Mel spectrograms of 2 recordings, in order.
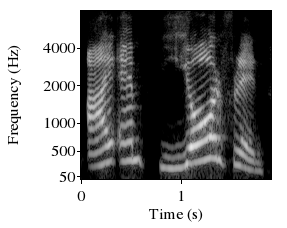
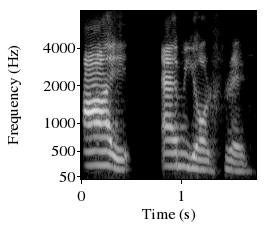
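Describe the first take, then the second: First: The stress falls on the word your. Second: The stress falls on the word I. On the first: I am your friend and nobody else's. "मेरा stress किस पर है? योर पे है" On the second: It is I, and not someone else, who is the friend. "मैं किस पे ज़ोर दे रही हूँ? आई पे"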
